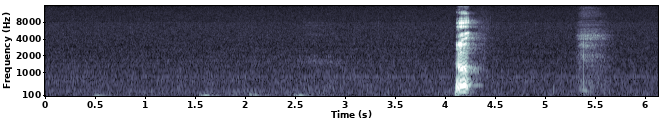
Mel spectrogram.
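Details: Soft low gulping catches at irregular intervals, then one sharp loud hic and a weaker one; hiccups.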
